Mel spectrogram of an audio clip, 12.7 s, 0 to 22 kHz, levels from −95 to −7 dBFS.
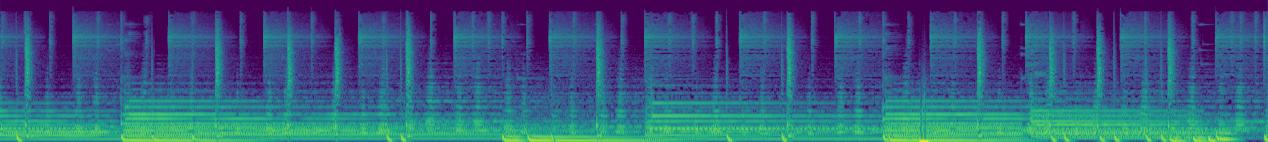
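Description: A deep thump arrives at 9.20 s and is gone by 9.28 s, peaking at about -8 dBFS and dying away within 19 ms. This is a phantom power thump: a supply switched on or off on a live input sent its voltage step through the coupling capacitors.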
